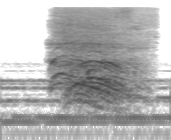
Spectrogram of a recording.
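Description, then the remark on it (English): A single sharp, breathy gasp, a quick audible inhale with a slight voiced edge, lasting about a second over a faint steady background hum. “So a gasp is a quick breath in through the mouth, usually bringing air just into the higher lungs and the chest.”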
